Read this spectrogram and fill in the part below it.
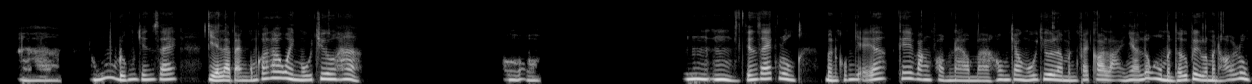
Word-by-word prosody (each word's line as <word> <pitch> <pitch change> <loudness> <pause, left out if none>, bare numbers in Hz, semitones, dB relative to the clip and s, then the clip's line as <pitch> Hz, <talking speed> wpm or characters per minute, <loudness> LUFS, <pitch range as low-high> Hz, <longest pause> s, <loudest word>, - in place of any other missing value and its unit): À, 190 -4 -5 0.6
đúng, 255 +7 0
đúng, 220 +3 +1
chính 225 0 -1
xác. 235 +1 +1 0.3
Vậy 185 -3 +6
là 190 -1 +4
bạn 180 0 -2
cũng 190 - -1
có 265 +5 0
thói 295 0 +2
quen 255 -6 +4
ngủ 200 +1 +1
trưa 250 0 +3
ha? 230 -6 0 1.4
Ồ, 215 - -15 0.2
ồ. 190 -1 -3 1.4
Ừm, 245 0 +4
ừm, 225 -3 +5
chính 215 +1 +3
xác 255 +2 +2
luôn, 235 -5 +2 0.3
mình 195 -3 +2
cũng 215 +5 -3
vậy 235 - -3
á. 250 +3 +2
Cái 275 0 -1
văn 230 -4 0
phòng 190 -3 -3
nào 180 -1 -3
mà 170 -1 -4
hông 210 +5 -1
cho 220 -1 0
ngủ 200 +2 0
trưa 230 0 +3
là 205 - +2
mình 180 -1 -1
phải 210 +4 -4
coi 220 0 -1
lại 195 -2 -5
nha, 210 +3 0
lúc 270 +5 0
mà 255 - +2
mình 185 - +3
thử 190 +3 +1
việc 230 0 +3
là 195 - +1
mình 185 -2 0
hỏi 205 +6 -5
luôn 265 -2 +3
215 Hz, 240 wpm, -18 LUFS, 195-240 Hz, 1.4 s, Vậy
